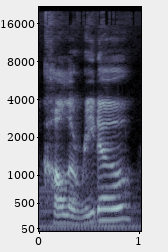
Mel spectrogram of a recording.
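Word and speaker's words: Colorido: the starting at Studio colorito it's like Colorado but like the Ido um their Studio colorritos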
